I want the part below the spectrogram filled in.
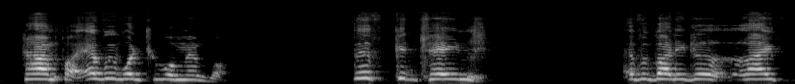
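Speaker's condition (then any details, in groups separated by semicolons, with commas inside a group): Cerebral palsy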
